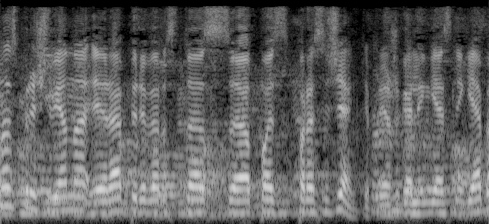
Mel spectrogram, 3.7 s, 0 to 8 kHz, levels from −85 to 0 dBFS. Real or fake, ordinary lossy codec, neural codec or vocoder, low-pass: real; MP3, 48 kbps; none; 7.2 kHz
